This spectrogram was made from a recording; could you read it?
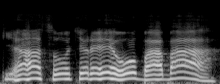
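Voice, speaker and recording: Woman acting a anxious old father, cartoon villager, plaintive, extremely slow, clean smooth tone. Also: a little high, fairly even intonation, dry recording, highs cut off. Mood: trusting. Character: worried, trusting elderly village father in cartoon. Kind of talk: cartoon dialogue.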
